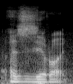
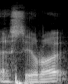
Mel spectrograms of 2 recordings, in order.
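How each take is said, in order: First: The word is said with a Z sound. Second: The word is said with an S sound. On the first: This is one reciter's own reading. "Imam Kunbul yang membaca az-zirat" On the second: This is the common reading. "kalimah sirat ataupun as-sirat"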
